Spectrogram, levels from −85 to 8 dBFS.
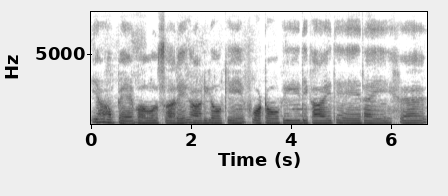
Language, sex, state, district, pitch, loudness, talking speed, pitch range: Hindi, male, Rajasthan, Jaipur, 160 Hz, -19 LUFS, 105 wpm, 155-165 Hz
